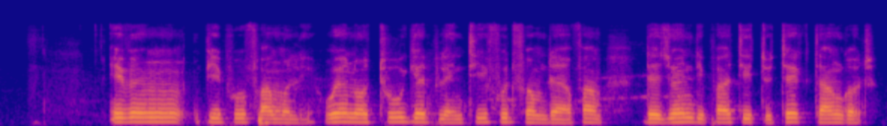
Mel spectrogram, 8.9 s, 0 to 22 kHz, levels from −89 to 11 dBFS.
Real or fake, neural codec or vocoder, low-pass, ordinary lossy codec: fake; vocoder, 48 kHz, 128 mel bands, Vocos; 9.9 kHz; Opus, 24 kbps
